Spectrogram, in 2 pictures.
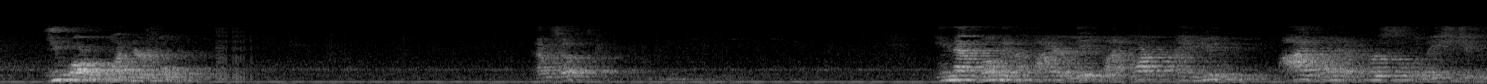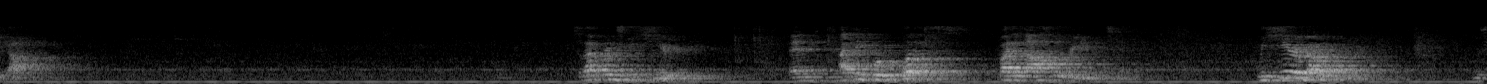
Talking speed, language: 85 wpm, English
